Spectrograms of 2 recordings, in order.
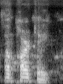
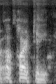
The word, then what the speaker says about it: apartheid: It's pronounced a partate or a partate with a bit of a Dutch style hide at the end like height with a D. It's made from apart and hide.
